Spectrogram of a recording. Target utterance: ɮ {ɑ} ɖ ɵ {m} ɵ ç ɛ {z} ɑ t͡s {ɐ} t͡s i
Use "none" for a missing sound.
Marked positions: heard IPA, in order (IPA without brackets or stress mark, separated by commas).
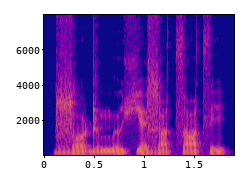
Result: ɔ, m, ɮ, ɑ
